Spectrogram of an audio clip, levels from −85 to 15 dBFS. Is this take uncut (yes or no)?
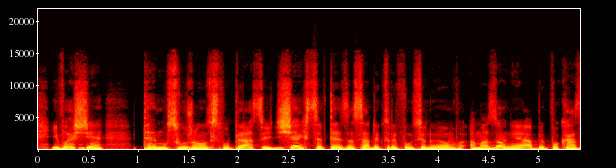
no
